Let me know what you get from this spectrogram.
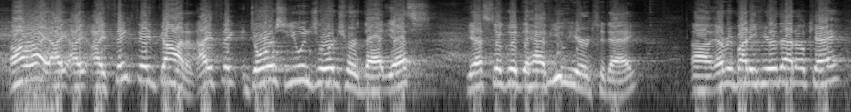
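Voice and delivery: big, high outdoor voice. Real, not acted. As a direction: call out loudly over the congregation. Answering congregation's outside-voice shout.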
